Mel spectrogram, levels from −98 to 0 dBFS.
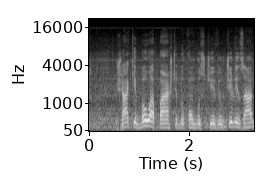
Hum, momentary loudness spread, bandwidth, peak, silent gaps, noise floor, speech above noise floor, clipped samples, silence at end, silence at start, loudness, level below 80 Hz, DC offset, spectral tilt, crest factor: none; 14 LU; 13 kHz; -4 dBFS; none; -40 dBFS; 20 dB; under 0.1%; 0 s; 0 s; -21 LUFS; -58 dBFS; under 0.1%; -6.5 dB/octave; 16 dB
